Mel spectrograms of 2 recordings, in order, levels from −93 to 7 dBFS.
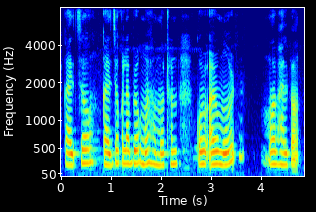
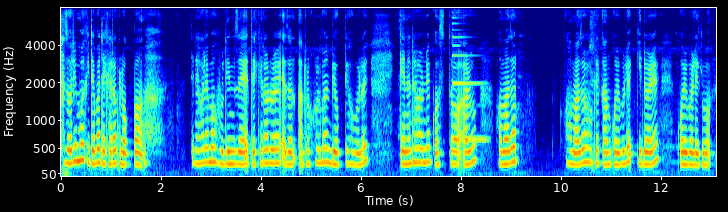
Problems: background sounds at intervals, background conversations at intervals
